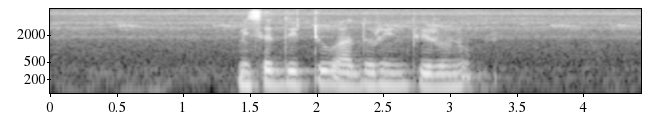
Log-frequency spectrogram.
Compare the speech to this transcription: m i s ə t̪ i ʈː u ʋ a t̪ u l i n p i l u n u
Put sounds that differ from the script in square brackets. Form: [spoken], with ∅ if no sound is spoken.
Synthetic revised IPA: m i s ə [d̪] i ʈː u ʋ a [d̪] u [ɾ] i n p i [ɾ] u n u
